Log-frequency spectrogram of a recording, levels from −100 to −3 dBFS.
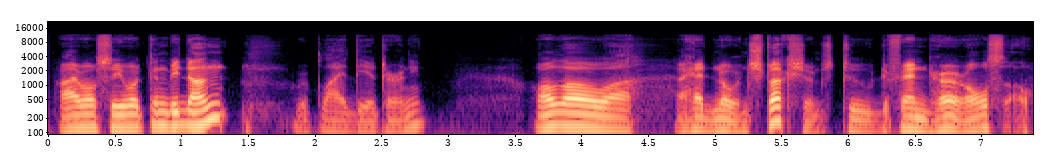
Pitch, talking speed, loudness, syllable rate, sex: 110 Hz, 155 wpm, -16 LUFS, 4.9 syllables/s, male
